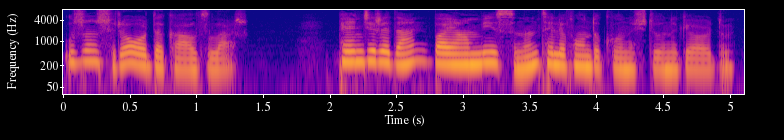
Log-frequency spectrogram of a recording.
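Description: A woman narrating an audiobook in an even, measured reading style. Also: medium pitch, no echo. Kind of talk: scripted storybook narration.

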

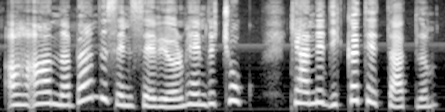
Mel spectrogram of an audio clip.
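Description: Woman doing a gentle, soothing mother, raised and fairly high voice, dry close sound. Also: animated, moderate pace, dry recording. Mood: fond worry. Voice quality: soft, soothing. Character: warm doting middle-aged mother on the phone. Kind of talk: audiobook character voice.

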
